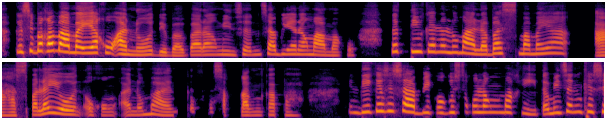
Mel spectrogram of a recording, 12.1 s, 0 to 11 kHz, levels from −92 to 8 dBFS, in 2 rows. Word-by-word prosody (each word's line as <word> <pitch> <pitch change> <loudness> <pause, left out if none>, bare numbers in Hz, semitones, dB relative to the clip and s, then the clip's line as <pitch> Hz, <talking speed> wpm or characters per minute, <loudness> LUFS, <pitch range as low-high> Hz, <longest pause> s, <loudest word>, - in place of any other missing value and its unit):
kasi 380 +3 0
baka 435 0 +9
mamaya 345 -5 +9
kung 330 -2 0
ano 225 -4 +2
'di 195 -2 -6
ba, 175 -2 -4
parang 215 +2 -3
minsan 225 0 -9
sabi 250 0 -3
nga 250 - -3
ng - - -6
mama 200 -4 -1
ko, - - -18 0.4
"Dapat 400 0 -3
'di 395 0 +3
ka 395 - 0
na 375 - -3
lumalabas 300 -3 0
mamaya 290 +3 -3 0.3
ahas 185 0 -4
pala 220 +6 +1
yun 245 -8 +1
o - - -7
kung 195 -1 -14
ano 205 +2 -8
man, 225 -7 -4 0.2
ta's 200 - -18
nasaktan 195 -1 -7
ka 215 - -5
pa." 195 -3 -16 0.5
Hindi 355 +2 -3
kasi 430 0 0
sabi 370 -7 +4
ko 330 0 -5
gusto 350 +2 -8
ko 365 - -5
lang 360 0 0
makita, 295 -8 -5
minsan 330 +6 -3
kasi 390 0 -4
275 Hz, 205 wpm, -21 LUFS, 215-355 Hz, 0.5 s, baka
